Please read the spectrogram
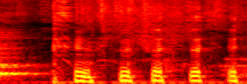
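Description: A dog barks in a quick, steady series of about five short, moderately loud woofs, one right after another, with no talking over them.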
